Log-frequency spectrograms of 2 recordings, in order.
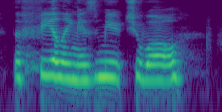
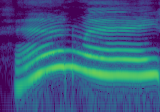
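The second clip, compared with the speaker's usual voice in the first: lightly voiced girl calling hopefully; 7 semitones higher, 5 dB louder than usual. A narrator's reading. Hattie calling her dog, hopeful call. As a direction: call his name up high and bright with hope. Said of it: "she calls in a hopeful voice".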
